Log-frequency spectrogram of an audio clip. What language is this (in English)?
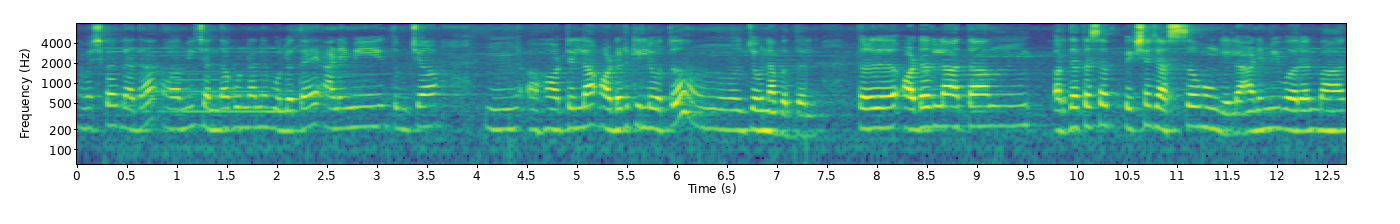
Marathi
